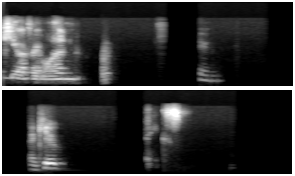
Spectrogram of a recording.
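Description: A woman speaks in short phrases over an online call.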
